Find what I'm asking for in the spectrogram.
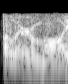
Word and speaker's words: Palermo: Not Palermo, it's Palermo in Italy, but in North Dakota, it's pronounced Palermo, and you would get laughed out of the place if you went and said that.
